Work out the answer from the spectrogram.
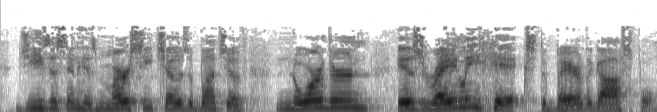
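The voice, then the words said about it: Southern US accent. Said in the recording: “people say, oh, you're from the South. ... it's not like it's, you know, not obvious, right? Yeah, my accent gives me away.”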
